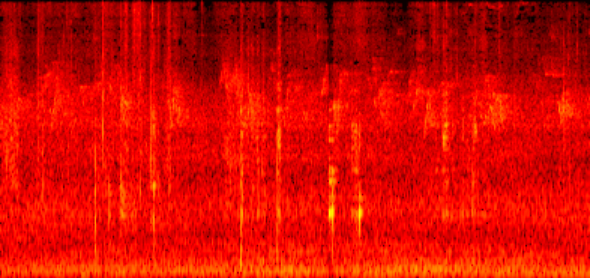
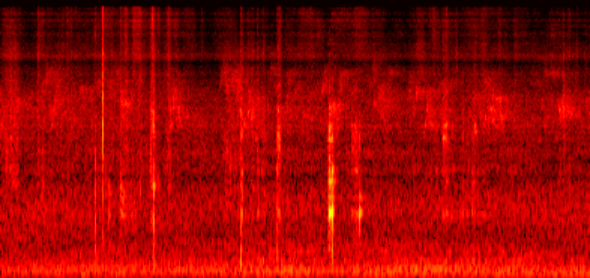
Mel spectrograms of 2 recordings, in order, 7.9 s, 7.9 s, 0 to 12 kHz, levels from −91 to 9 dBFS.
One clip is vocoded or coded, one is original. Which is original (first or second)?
first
